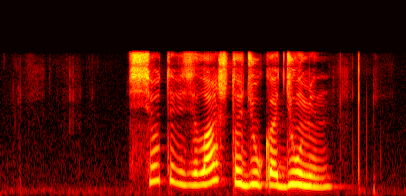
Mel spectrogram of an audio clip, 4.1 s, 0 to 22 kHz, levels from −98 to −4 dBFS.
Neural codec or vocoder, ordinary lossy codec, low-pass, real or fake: none; none; 7.2 kHz; real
